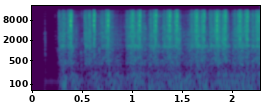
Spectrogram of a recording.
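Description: Typewriter sound effect: a quick run of key clacks, about six a second, as letters are typed in.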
